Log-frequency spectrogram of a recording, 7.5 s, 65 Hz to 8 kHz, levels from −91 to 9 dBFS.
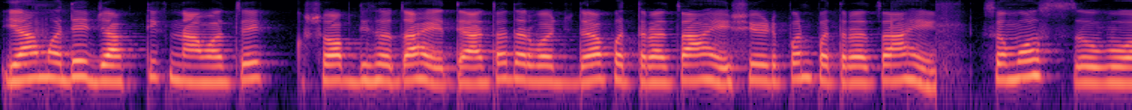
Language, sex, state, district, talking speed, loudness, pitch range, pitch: Marathi, female, Maharashtra, Aurangabad, 145 wpm, -16 LUFS, 225-245 Hz, 235 Hz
